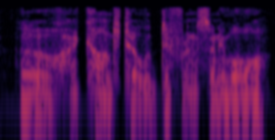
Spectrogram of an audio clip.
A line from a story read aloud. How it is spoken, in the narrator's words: he said with a sigh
